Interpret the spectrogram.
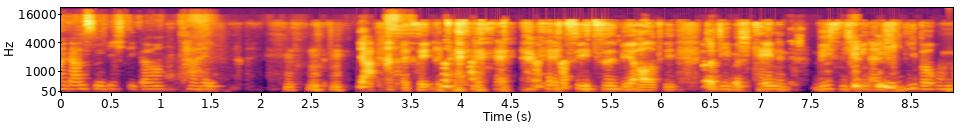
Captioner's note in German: gelächter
